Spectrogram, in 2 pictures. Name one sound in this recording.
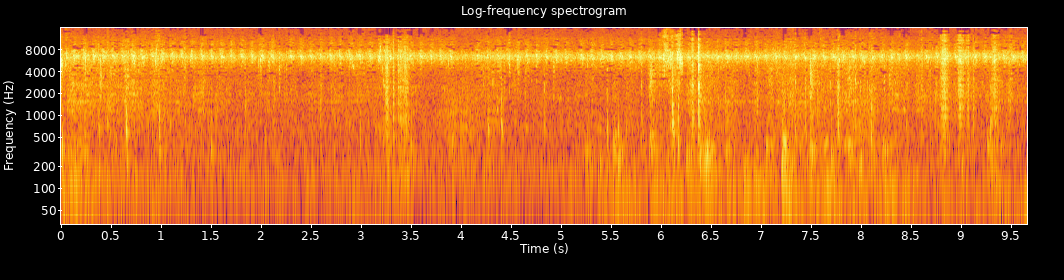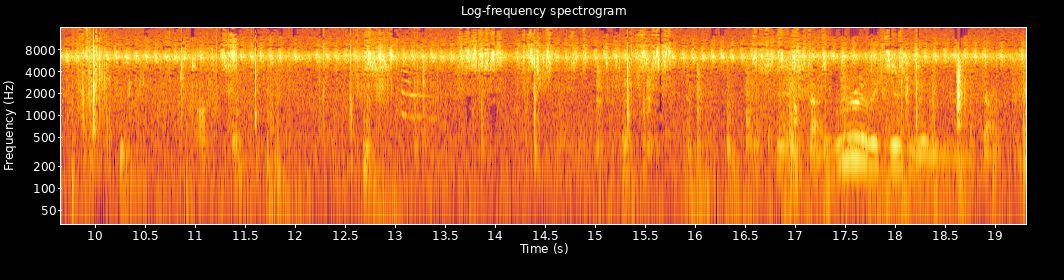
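Kittens scamper and patter on a floor.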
